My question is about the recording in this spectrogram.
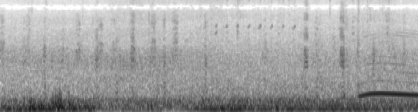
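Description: Mallard ducks quacking and calling, with wind rumbling on the microphone.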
